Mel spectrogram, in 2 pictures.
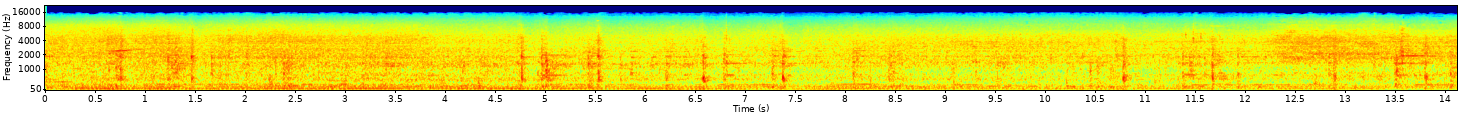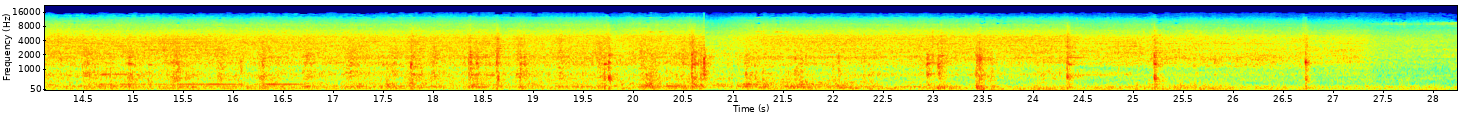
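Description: Steam-hauled train of passenger coaches rolling past, its wheels clicking over the rail joints over a steady hiss. The sound drops away near the end as the last vehicle passes.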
